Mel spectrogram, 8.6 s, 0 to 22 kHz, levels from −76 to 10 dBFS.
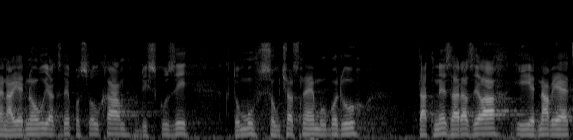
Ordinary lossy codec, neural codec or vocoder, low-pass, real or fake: MP3, 64 kbps; none; 7.2 kHz; real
